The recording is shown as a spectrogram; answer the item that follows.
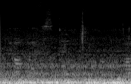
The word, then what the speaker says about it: Pawhuska: Alright guys, well thanks for joining us on this tour of Pawhuska. Is that how you said it? Pawhuska. Yes, Pawhuska. Anyway, however it's pronounced.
